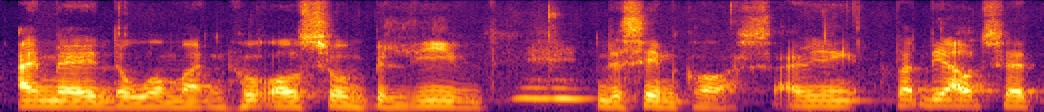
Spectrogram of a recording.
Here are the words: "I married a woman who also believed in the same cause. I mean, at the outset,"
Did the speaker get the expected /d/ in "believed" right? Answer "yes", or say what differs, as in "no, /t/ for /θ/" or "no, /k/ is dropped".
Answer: yes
